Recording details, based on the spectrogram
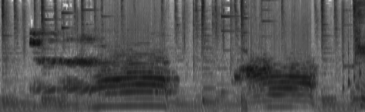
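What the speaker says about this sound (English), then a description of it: "Cow." A cow gives two long, drawn-out moos, loud and close, each rising and then falling away, over a steady sustained musical backing tone.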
